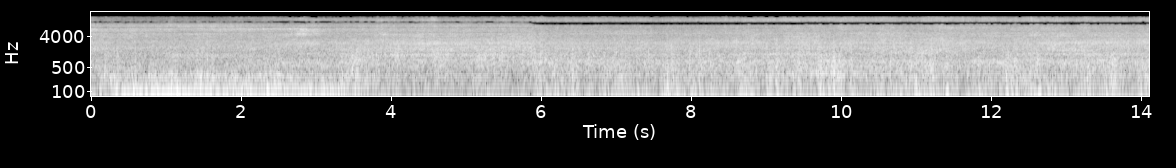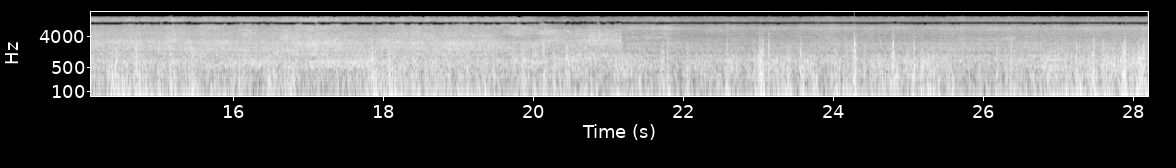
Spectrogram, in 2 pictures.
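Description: Passenger train running, heard from on board: a steady rumble of wheels on rails, with sharp clicks from the wheels passing over rail joints in the second half.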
